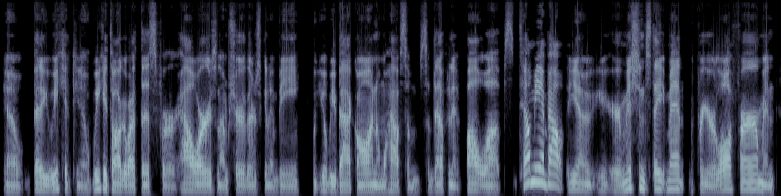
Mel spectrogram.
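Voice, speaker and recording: Low, bright-toned man hosting. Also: normal speed, few pauses, no room sound. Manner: thoughtful, rambling with many restarts and "you know". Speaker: podcast host, family law attorney. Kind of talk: conversational interview.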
